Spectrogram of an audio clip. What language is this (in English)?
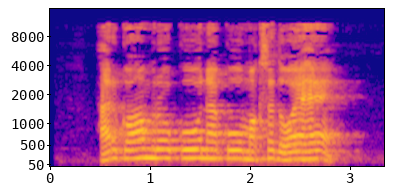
Marwari (Pakistan)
